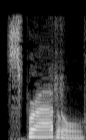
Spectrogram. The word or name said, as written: spraddle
